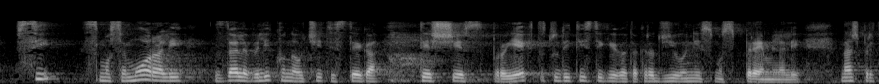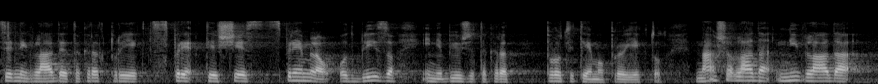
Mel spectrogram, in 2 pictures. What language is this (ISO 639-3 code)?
slv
